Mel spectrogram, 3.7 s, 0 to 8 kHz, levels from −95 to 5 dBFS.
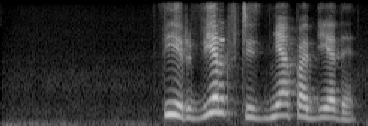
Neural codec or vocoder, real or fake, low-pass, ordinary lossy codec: codec, 16 kHz, 0.8 kbps, ZipCodec; fake; 7.2 kHz; none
